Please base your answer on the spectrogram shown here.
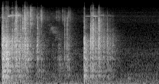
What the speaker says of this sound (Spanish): lanzó las 30 monedas de plata al suelo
